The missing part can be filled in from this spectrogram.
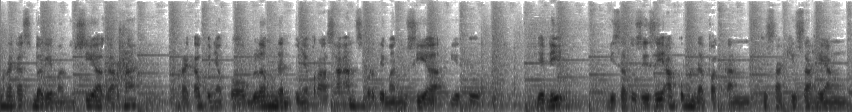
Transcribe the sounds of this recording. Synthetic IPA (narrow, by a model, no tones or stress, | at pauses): məɾekasəbaɡajmanusiakaɾəna | məɾekapuɲapɾoblɛmdanpuɲapəɾasaʔans̬əpərt̪imanusiaɡit̪u | d͡ʒadidisat̪usisiakuməndapat̪̚kankisahkisaɦjaŋ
